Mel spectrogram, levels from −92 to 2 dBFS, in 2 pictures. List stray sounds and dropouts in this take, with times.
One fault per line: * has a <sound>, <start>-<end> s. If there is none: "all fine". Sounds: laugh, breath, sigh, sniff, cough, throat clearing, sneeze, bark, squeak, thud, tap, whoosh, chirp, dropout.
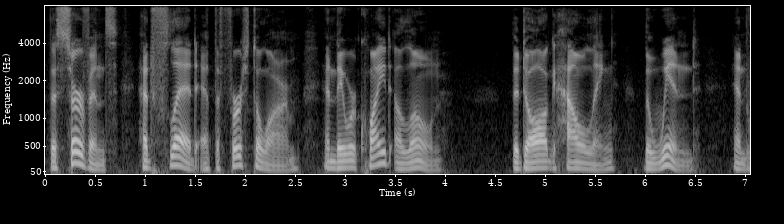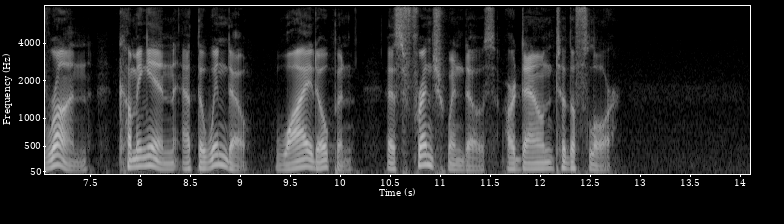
all fine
